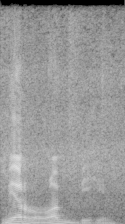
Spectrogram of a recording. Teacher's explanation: Nah, karena di sini nun mati bertemu ra, langsung saja diidghamkan. Idgham itu memasukkan bunyi nun ke ra sehingga bunyi nunnya tidak terdengar lagi. Langsung mir rabbihim. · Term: idgham bila gunnah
